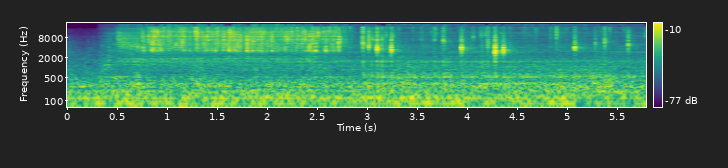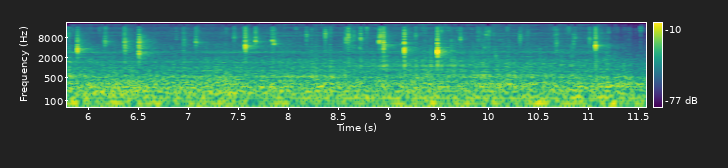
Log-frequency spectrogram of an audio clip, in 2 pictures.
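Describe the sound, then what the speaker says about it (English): A kitchen faucet turned on low runs in a brief hissing stream for a few seconds, then stops, leaving faint scattered drips and small splashes in a quiet room. "I'm going to turn on the faucet to low."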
